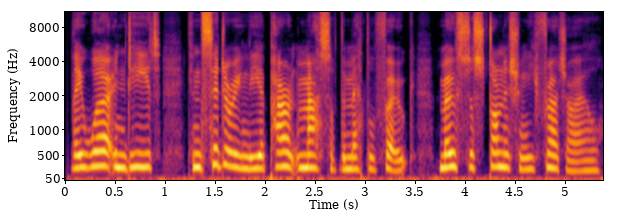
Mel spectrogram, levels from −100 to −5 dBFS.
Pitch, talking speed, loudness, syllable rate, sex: 245 Hz, 155 wpm, -17 LUFS, 5.9 syllables/s, female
